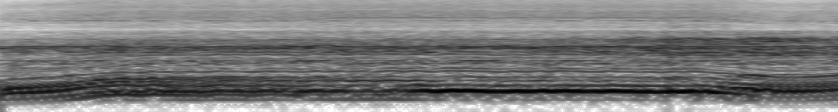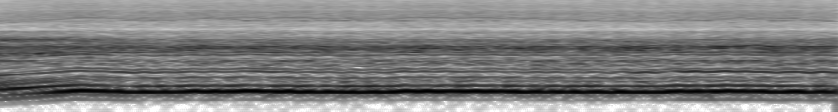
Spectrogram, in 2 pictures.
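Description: A car engine roars loudly, revving up and down.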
